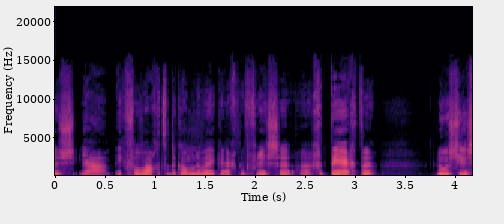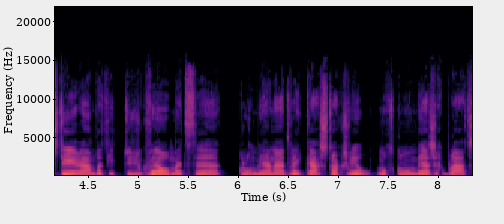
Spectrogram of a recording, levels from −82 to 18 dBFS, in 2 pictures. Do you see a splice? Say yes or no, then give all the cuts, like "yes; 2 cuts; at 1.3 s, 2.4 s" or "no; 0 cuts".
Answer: yes; 1 cut; at 2.4 s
